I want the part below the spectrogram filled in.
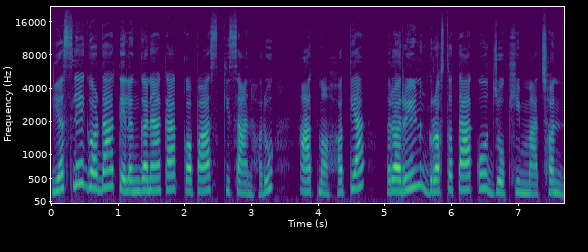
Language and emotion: Nepali, neutral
